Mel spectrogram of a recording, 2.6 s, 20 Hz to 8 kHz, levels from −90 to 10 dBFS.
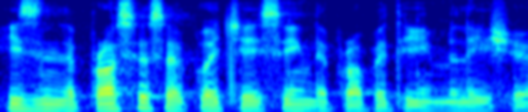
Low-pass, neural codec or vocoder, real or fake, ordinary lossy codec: none; none; real; none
